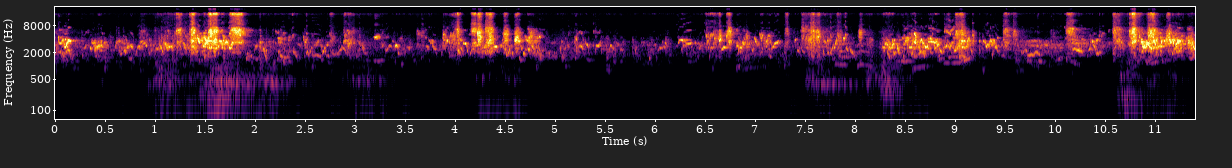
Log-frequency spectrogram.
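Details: Budgerigars feeding and exchanging food: busy, overlapping high chirps and warbling chatter come in bursts, swelling and fading every few seconds, with short low rustles and thuds between them.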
